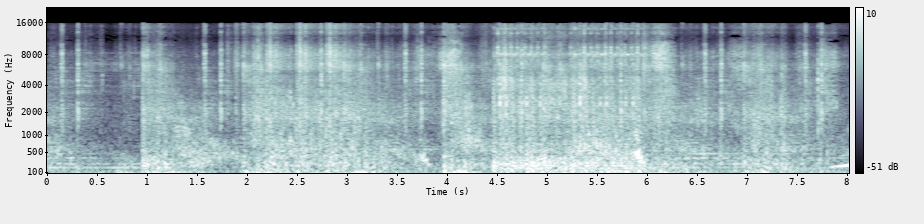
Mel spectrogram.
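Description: A shotgun fires loud booming blasts.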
